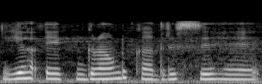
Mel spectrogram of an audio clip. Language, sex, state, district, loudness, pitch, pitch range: Hindi, female, Jharkhand, Palamu, -16 LUFS, 245 Hz, 235-255 Hz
